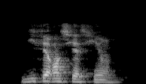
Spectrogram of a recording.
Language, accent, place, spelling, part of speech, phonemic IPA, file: French, France, Lyon, différentiation, noun, /di.fe.ʁɑ̃.sja.sjɔ̃/, LL-Q150 (fra)-différentiation.wav
- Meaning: differentiation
